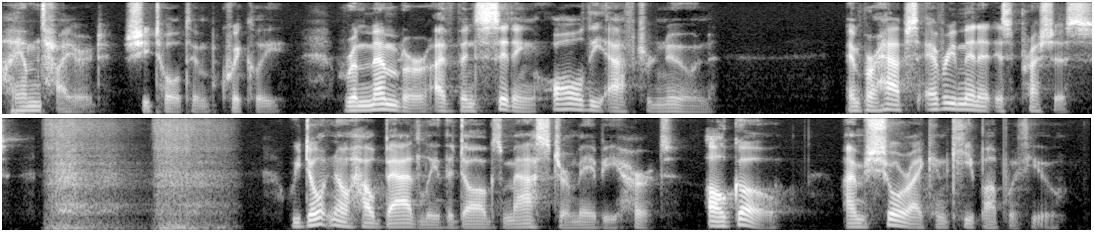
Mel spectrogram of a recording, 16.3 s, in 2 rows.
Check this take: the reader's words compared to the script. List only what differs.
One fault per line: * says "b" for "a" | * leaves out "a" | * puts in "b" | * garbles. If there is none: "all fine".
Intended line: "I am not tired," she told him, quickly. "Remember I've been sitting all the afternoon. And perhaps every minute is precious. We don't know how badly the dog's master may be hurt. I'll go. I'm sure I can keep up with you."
* leaves out "not"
